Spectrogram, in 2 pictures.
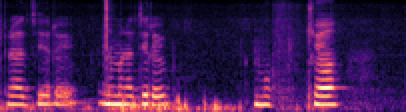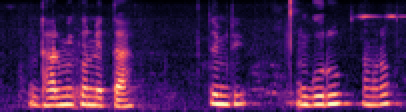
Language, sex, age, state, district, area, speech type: Odia, female, 30-45, Odisha, Jagatsinghpur, urban, spontaneous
